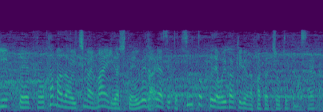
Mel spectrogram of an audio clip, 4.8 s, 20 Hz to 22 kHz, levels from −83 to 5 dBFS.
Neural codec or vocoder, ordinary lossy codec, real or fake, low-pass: codec, 16 kHz, 8 kbps, FreqCodec, larger model; none; fake; 7.2 kHz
